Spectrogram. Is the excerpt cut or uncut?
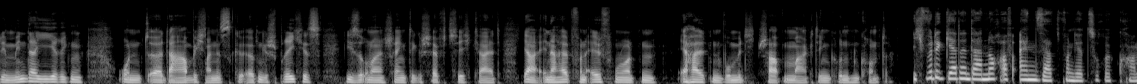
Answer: cut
